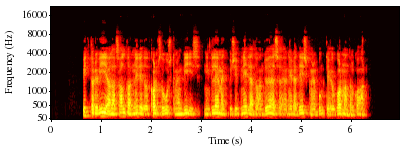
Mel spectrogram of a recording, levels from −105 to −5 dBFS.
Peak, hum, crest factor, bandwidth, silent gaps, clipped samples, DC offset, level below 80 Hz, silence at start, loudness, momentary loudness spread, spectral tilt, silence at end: -12 dBFS; none; 20 dB; 9.2 kHz; none; under 0.1%; under 0.1%; -78 dBFS; 0.65 s; -31 LUFS; 7 LU; -4.5 dB/octave; 0.65 s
